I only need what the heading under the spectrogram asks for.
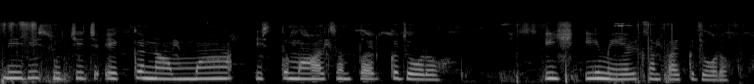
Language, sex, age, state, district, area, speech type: Dogri, female, 60+, Jammu and Kashmir, Udhampur, rural, read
